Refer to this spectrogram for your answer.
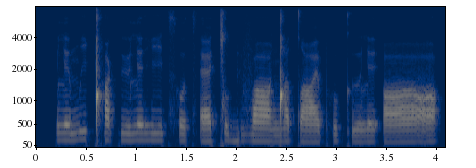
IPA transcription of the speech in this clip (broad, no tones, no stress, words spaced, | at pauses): lemiːǃʰɑ kyleɦiːt͡sʰo t͡sʼæǀubʲɯ vɑːŋ͡ǃi tˤæːpʰu kʼɯle ʔɑː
